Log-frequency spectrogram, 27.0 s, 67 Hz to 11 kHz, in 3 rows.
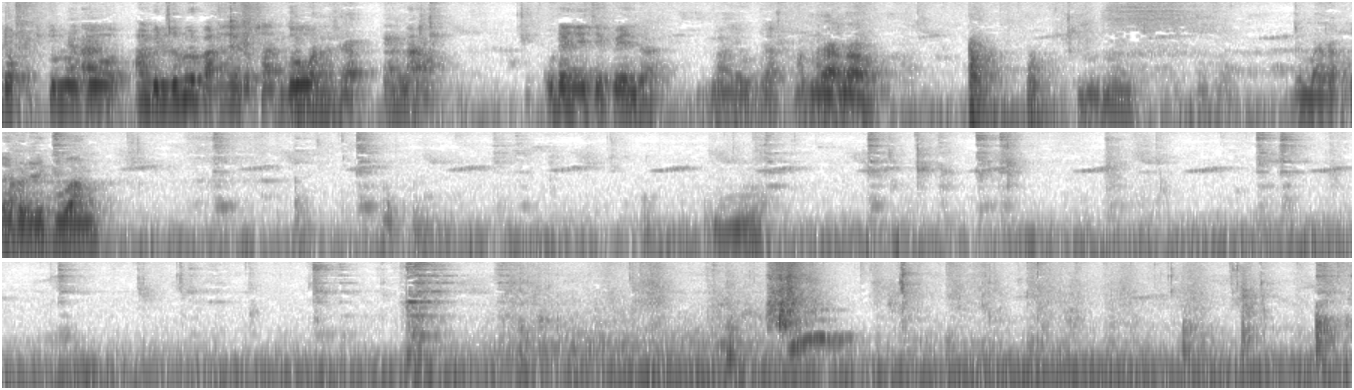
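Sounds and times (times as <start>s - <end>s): small bird chirping: 1.0s - 27.0s
plates and cutlery clinking: 8.8s - 12.6s, 13.8s - 23.5s.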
